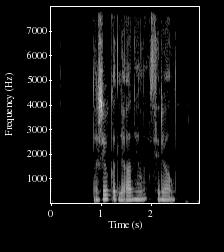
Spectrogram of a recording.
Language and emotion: Russian, neutral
